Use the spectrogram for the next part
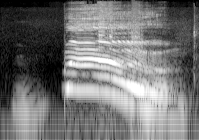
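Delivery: shouted gunshot boom, falling; loud boom. Retold or imitated. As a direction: yell it like a rifle shot. Gunshot sound effect.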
